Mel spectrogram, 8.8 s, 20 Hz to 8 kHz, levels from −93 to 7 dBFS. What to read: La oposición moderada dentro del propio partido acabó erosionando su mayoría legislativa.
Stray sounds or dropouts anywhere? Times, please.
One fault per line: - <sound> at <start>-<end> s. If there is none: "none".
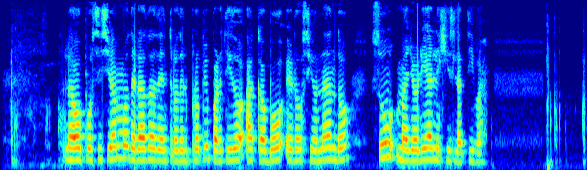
none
